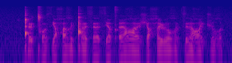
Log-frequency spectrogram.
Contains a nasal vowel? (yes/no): no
